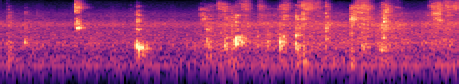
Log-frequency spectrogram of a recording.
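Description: Faint handling of a cardboard trading-card box: a few light ticks and rubs as it is slid and turned in the hands.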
